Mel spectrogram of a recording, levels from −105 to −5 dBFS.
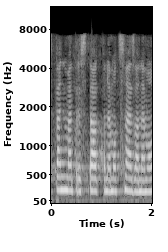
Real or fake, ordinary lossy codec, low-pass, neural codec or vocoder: fake; AAC, 32 kbps; 7.2 kHz; codec, 16 kHz, 4.8 kbps, FACodec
